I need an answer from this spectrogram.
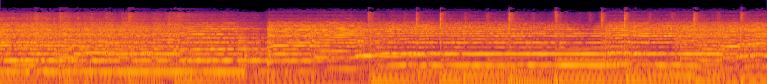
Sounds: Guitar, Music, Musical instrument

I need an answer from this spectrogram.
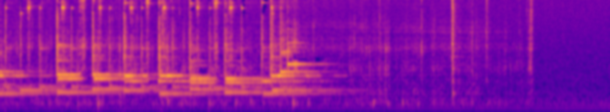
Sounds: Tender music, Music

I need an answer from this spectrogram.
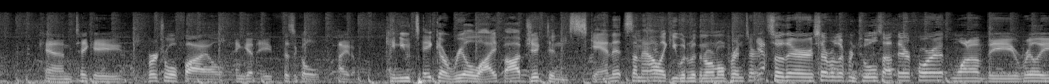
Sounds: Speech, Music

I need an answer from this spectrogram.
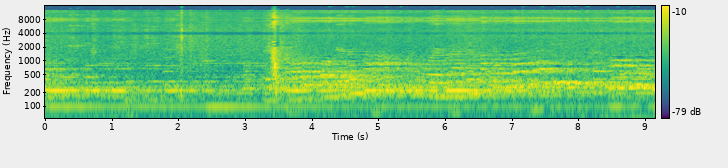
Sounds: Speech, Music

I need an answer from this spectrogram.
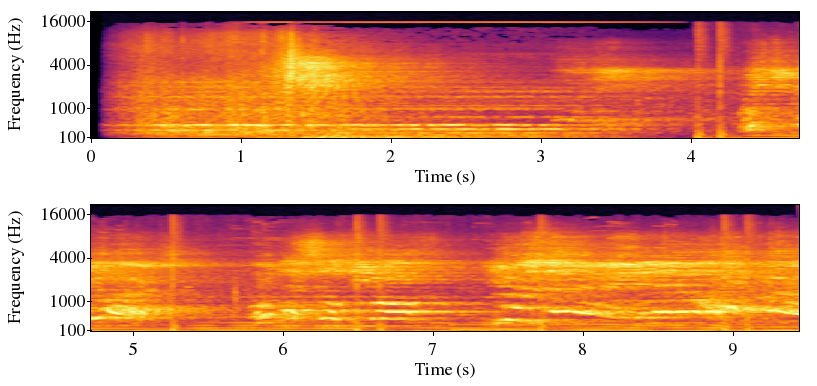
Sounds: Music, Speech

